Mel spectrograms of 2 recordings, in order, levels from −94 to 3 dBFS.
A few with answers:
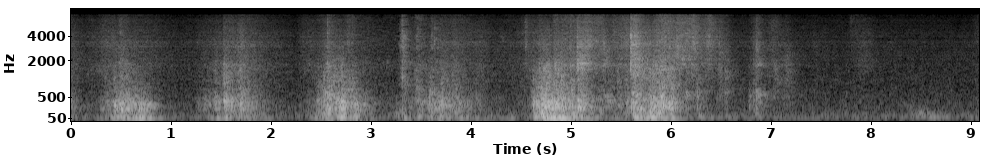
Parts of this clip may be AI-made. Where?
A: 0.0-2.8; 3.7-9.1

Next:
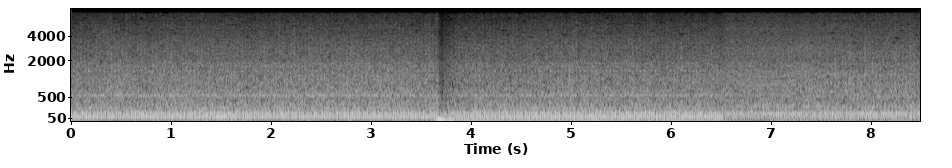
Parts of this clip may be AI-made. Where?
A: 6.4-7.5

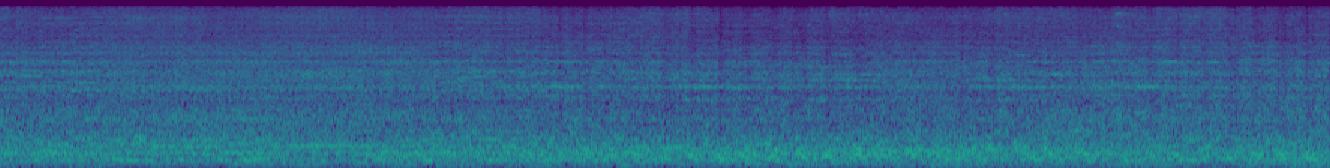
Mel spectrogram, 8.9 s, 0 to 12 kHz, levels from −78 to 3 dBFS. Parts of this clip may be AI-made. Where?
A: 0.7-2.9; 5.9-6.4

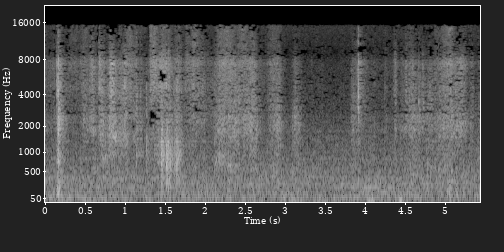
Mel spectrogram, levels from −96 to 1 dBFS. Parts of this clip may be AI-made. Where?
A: none

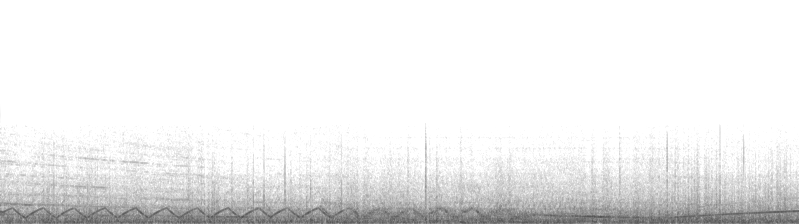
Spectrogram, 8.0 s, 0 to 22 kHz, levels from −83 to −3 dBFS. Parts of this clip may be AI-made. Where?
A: 3.5-6.7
